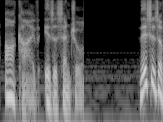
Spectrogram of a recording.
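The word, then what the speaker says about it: arXiv: For those who want to get even closer to the cutting edge, the RZIV website pronounced archive is essential.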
